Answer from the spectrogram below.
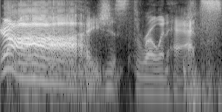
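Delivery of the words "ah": sudden hammy shout of attack; battle yell. Retold or imitated. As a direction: bark out a henchman's war cry. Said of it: "he's like".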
